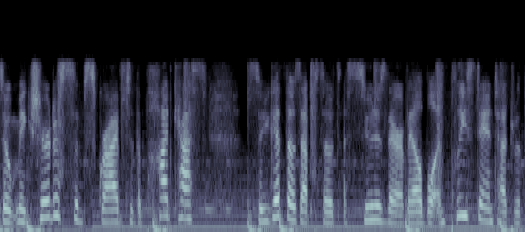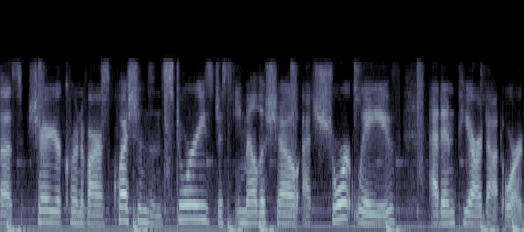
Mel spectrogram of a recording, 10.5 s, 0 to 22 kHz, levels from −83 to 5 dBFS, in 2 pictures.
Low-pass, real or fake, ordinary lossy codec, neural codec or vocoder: 7.2 kHz; real; Opus, 16 kbps; none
